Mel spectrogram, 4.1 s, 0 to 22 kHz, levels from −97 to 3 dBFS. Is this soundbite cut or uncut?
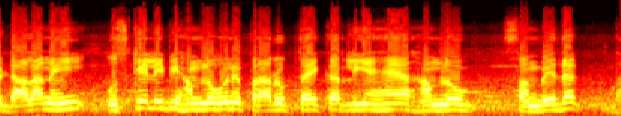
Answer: uncut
